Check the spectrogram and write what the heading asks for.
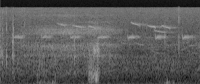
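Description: Birds singing outdoors: one repeats a short high note a few times a second among other brief chirps, over a light outdoor background noise. A soft thump about a second in.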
